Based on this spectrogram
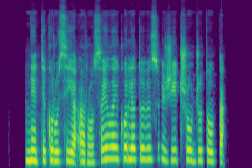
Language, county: Lithuanian, Utena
